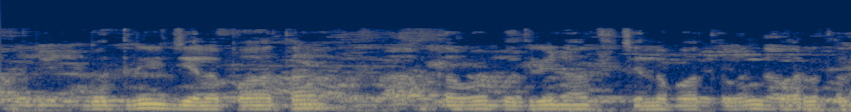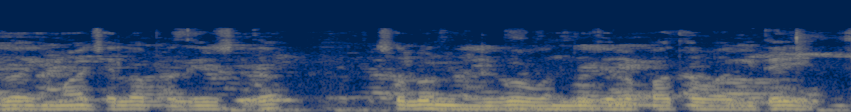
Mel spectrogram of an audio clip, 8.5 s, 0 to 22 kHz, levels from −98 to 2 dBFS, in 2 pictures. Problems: constant background noise, continuous background conversations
